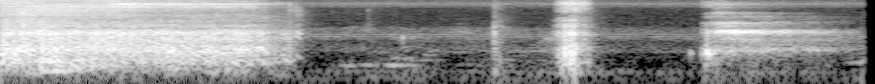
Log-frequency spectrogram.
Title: Wet cold sneezes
